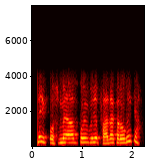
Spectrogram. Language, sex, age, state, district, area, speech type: Hindi, male, 60+, Rajasthan, Karauli, rural, conversation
